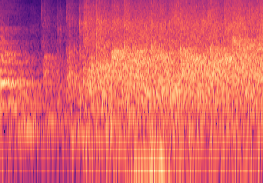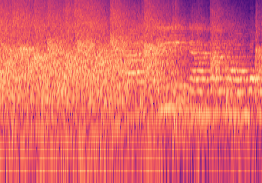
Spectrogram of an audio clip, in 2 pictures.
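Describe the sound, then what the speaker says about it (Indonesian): A group of people claps together at a community gathering, a loud, dense, steady burst of applause that rises quickly and holds for several seconds. "Oke, aplaus."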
